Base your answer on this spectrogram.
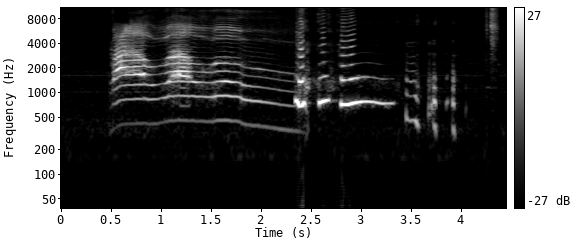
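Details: Domestic cat giving a long, drawn-out meow, steady and slightly wavering for about two seconds, followed by a few shorter, higher chirping mews and brief clicks; faint background voice.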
